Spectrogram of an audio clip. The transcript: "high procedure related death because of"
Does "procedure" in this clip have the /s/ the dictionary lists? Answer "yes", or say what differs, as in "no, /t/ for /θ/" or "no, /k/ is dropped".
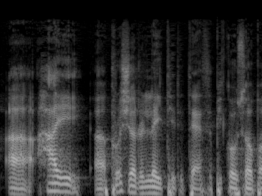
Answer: no, /ʃ/ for /s/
